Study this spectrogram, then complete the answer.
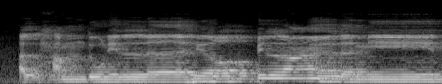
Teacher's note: mad aslinya dua harokat. Jangan kurang, jangan lebih, jangan tak seragam. Harus seragam dan sama panjangnya.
